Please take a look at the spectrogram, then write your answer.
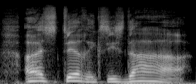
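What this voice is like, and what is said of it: Sung with put-on French accent. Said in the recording (German): “Mit französischem Akzent? ... Ja, ja, ja.”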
